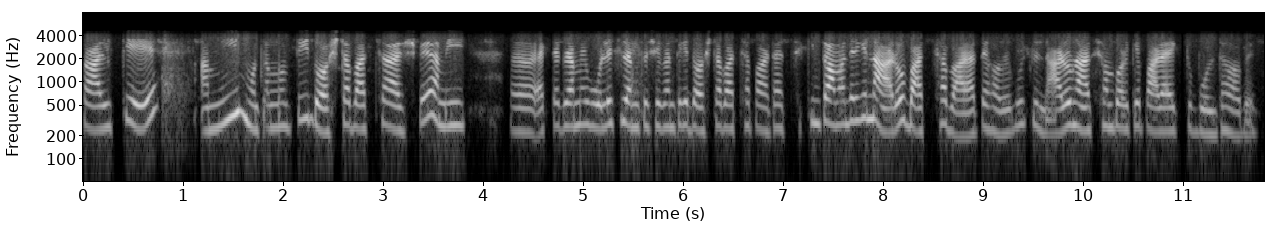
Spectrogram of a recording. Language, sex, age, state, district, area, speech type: Bengali, female, 18-30, West Bengal, Jhargram, rural, conversation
